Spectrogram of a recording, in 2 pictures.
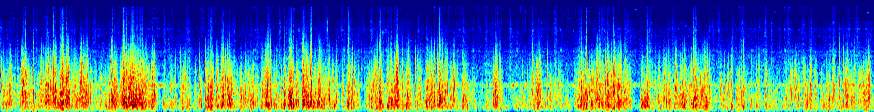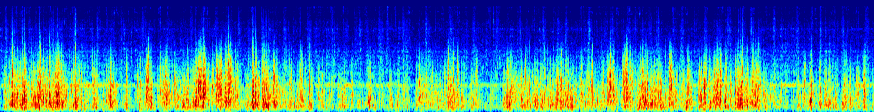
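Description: Wind rushes loudly past a moving microphone.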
